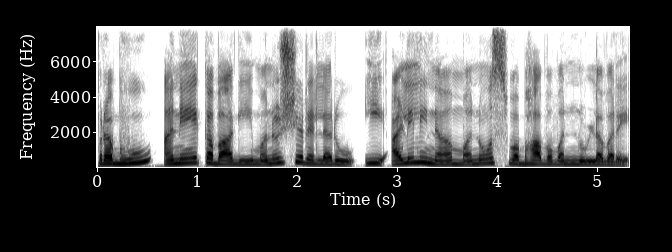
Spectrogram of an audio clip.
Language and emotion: Kannada, neutral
